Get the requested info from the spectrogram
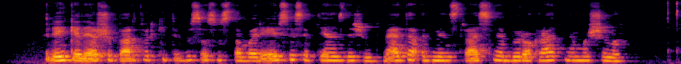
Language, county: Lithuanian, Vilnius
